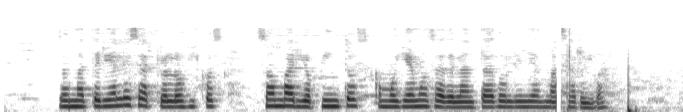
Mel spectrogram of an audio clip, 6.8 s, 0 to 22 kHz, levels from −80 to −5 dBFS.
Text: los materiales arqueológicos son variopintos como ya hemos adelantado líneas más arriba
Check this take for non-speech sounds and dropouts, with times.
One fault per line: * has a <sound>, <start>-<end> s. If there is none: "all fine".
* has a dropout, 5.6-5.6 s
